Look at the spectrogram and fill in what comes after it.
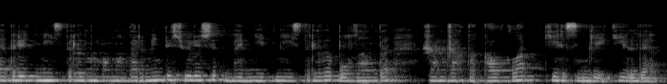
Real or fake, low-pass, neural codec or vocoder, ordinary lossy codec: fake; 7.2 kHz; codec, 16 kHz, 8 kbps, FreqCodec, smaller model; none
